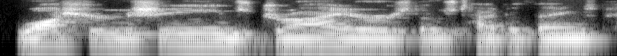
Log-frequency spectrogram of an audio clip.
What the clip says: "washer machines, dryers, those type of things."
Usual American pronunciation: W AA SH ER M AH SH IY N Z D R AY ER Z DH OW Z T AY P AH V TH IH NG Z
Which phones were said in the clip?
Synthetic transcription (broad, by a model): W AA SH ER M AH SH IY N Z D R AY ER Z DH OW Z T AY P AH V TH IH NG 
